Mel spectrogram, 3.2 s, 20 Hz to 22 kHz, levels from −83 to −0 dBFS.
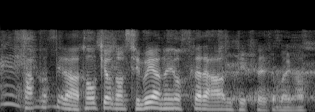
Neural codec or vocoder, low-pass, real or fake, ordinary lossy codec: codec, 16 kHz, 0.8 kbps, ZipCodec; 7.2 kHz; fake; Opus, 64 kbps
